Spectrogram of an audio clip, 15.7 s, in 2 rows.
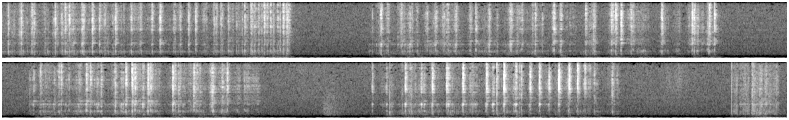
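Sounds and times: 
scratching and brushing in rasping strokes: 0.0s - 3.0s, 3.7s - 7.2s, 8.1s - 10.5s, 11.6s - 15.7s
low steady hum: 0.0s - 15.7s.

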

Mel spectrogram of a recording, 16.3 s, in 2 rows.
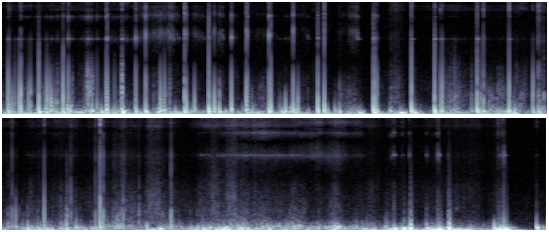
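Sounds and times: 
taps and knocks on wood, cork, sponge, foam, glass and plastic objects: 0.0s - 10.1s
low rubbing rumble: 6.9s - 15.6s.

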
